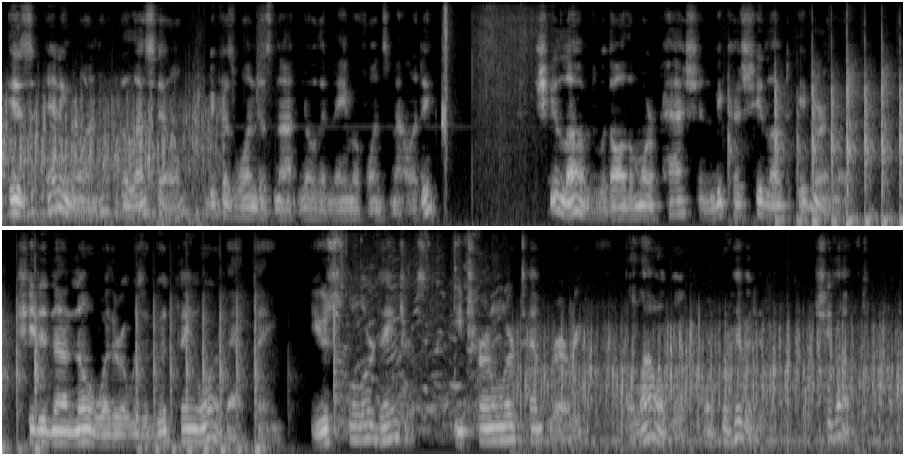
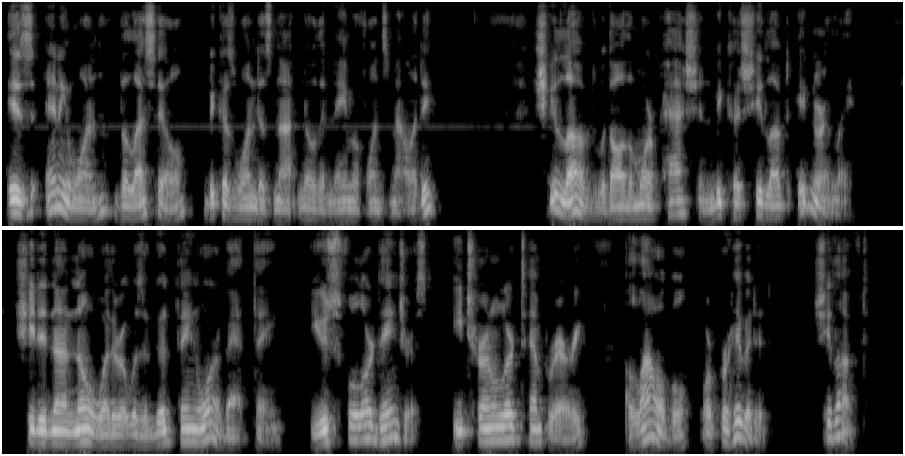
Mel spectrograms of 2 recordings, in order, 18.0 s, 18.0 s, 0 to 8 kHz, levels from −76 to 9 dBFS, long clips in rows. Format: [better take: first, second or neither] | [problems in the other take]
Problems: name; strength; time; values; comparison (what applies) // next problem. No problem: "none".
second | background sound (Domestic sounds, home sounds); 5 dB below the speech // room echo; dies away in 0.4 s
